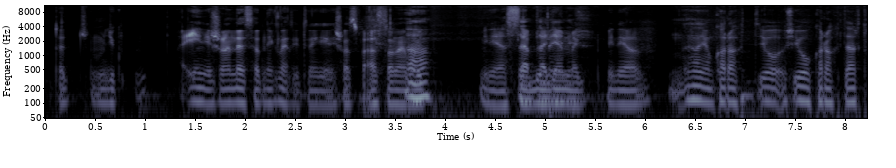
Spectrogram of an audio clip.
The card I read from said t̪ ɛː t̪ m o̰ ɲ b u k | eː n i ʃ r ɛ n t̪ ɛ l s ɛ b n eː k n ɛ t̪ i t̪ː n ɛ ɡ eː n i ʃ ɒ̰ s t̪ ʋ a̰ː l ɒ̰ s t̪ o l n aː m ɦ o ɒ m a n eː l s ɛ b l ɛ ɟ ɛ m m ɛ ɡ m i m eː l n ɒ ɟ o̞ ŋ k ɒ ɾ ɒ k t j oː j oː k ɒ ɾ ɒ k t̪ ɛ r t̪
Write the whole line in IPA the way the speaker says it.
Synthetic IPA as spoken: t̪ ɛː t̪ m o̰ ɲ ɟ u k | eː n i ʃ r ɛ n d̪ ɛ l s ɛ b n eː k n ɛ t̪ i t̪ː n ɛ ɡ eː n i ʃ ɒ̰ s t̪ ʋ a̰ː l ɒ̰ s t̪ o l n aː m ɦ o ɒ m i n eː l s ɛ b l ɛ ɟ ɛ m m ɛ ɡ m i n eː l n ɒ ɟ o̞ ŋ k ɒ ɾ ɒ k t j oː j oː k ɒ ɾ ɒ k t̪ ɛ r t̪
